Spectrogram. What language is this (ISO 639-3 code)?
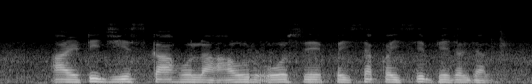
bho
